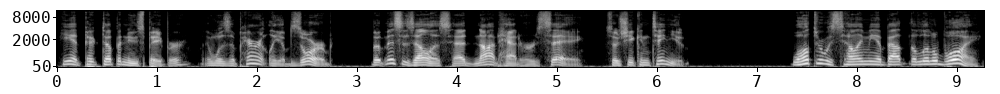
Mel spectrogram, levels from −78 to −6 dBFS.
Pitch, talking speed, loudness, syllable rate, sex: 140 Hz, 190 wpm, -20 LUFS, 5.9 syllables/s, male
